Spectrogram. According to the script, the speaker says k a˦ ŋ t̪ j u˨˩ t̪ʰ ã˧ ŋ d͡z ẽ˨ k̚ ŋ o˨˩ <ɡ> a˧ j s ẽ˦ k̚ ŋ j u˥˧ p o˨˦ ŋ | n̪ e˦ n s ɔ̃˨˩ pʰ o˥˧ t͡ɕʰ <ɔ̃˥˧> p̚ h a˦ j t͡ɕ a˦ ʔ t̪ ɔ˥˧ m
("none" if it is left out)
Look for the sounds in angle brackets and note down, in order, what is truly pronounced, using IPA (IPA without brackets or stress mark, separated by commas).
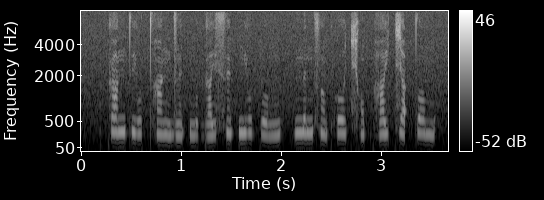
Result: ɡ, ɔ̃˨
